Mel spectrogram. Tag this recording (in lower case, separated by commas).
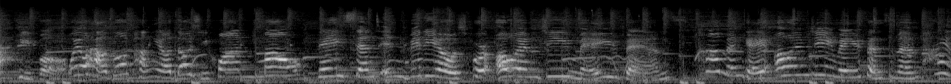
music, speech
